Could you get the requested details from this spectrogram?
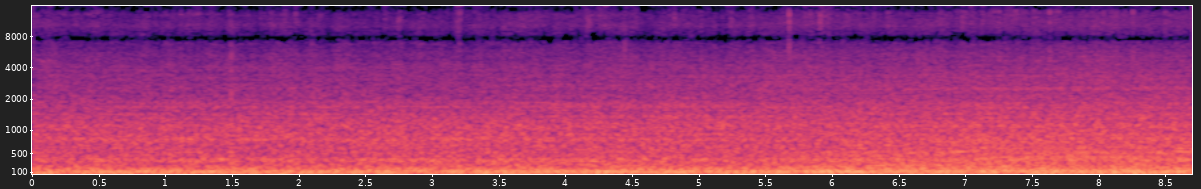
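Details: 2017 Nissan Rogue Sport/Qashqai MR20DD, driving with AC on after replacing the faulty VIN J relay (P0626, crank-no-start): a steady, smooth low rumble with no surging, knocking or misfire under road noise; the engine is running normally.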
